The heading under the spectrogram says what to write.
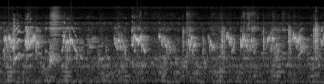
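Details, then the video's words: Budgerigars of rainbow and classic varieties chatter in short, bright, chirping bursts, about two to three per second, some notes rising and falling, with a soft background hum. "বাজরিগার পাখি"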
